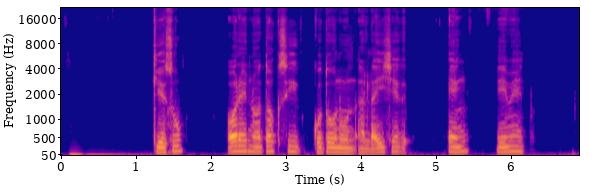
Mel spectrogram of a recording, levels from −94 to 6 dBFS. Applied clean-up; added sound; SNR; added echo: neural mask model Resemble Enhance denoiser.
